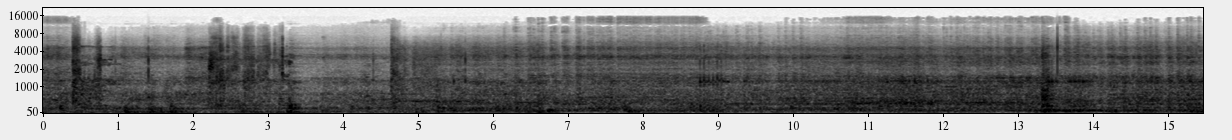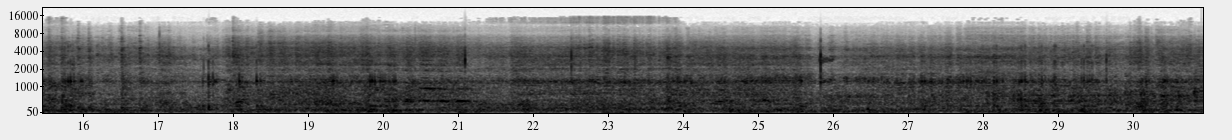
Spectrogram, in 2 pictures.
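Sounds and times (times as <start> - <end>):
steady train rumble: 0.0 - 30.9
train wheels clicking over rail joints: 3.2 - 30.9
faint squealing tones: 19.8 - 21.4.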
